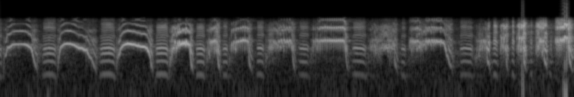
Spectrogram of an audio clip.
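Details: Amazon parrot in spring, when this vocalizing is said to happen: arched, nasal squawking notes repeated in quick succession, turning into rougher chatter, with two sharp clicks near the end.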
